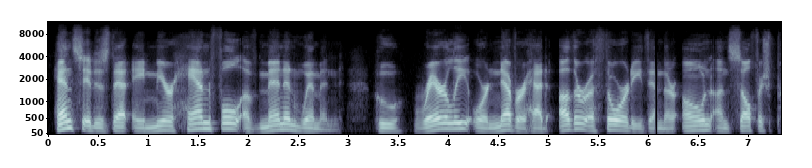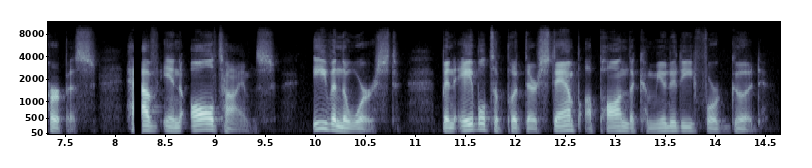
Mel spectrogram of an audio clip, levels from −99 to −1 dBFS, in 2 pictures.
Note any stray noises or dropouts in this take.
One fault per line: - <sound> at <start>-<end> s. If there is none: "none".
- dropout at 6.1-6.1 s
- dropout at 8.2-8.3 s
